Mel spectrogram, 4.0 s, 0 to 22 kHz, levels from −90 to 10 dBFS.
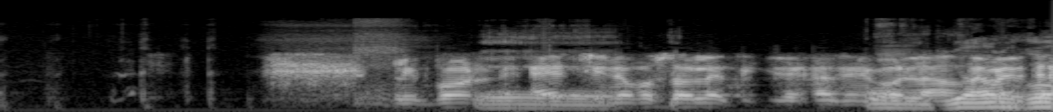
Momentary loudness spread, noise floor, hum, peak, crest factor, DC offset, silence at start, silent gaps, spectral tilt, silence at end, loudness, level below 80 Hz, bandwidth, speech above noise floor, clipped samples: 7 LU; -56 dBFS; none; 0 dBFS; 20 dB; under 0.1%; 1 s; none; -4 dB/octave; 0 s; -20 LUFS; -62 dBFS; 12 kHz; 37 dB; under 0.1%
